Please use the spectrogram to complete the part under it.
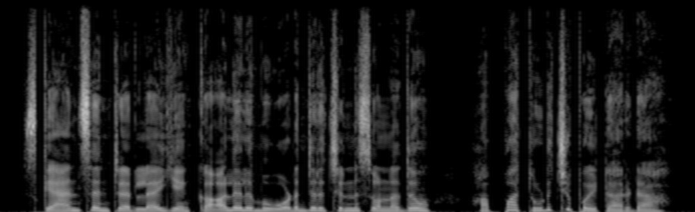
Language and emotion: Tamil, sad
